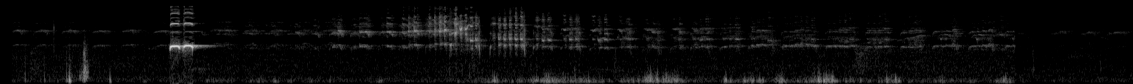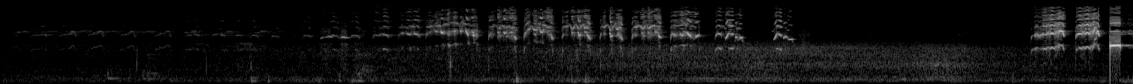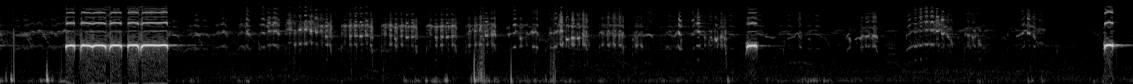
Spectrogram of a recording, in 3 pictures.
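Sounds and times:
kestrels calling: 0.7s - 12.4s, 13.0s - 19.4s, 21.6s - 33.9s
shrill whistle: 1.7s - 2.2s, 22.4s - 24.6s, 30.1s - 30.4s.

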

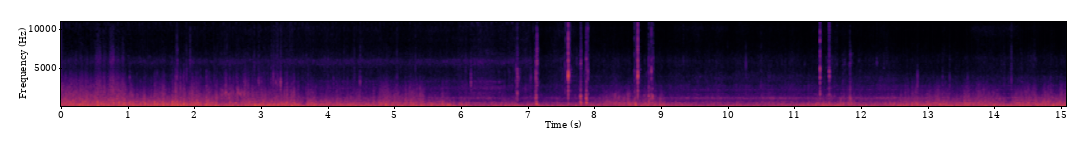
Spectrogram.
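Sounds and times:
bicycle tyre rumble: 0.0s - 15.0s
bike clicks and rattles: 0.0s - 15.0s.

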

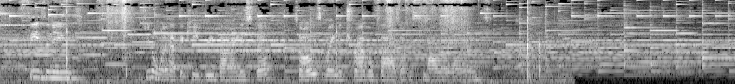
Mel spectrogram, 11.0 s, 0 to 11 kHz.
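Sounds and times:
bell-like melody: 0.0s - 11.0s.

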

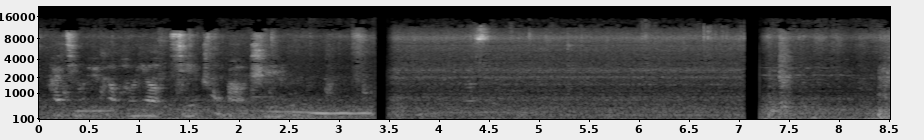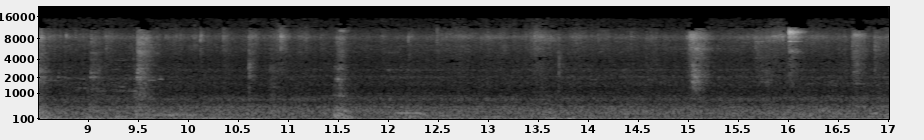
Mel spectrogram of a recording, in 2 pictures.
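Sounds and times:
train rumbling on rails: 0.0s - 17.0s.

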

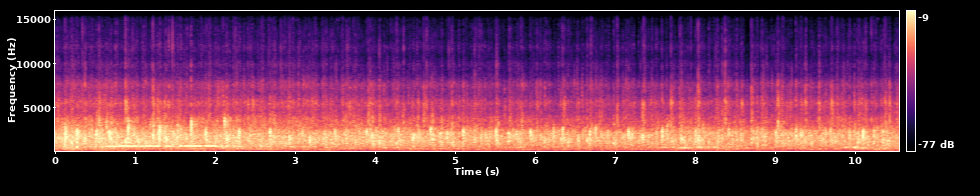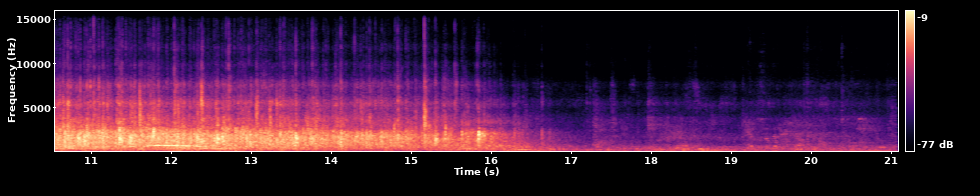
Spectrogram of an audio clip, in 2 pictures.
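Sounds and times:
audience applauding: 0.0s - 16.8s.

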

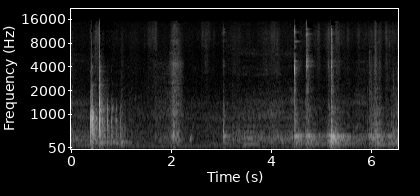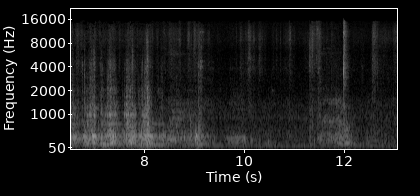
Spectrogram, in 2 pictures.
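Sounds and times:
metal clicks and knocks: 4.5s - 8.4s
lathe chuck rattling and scraping: 4.6s - 9.3s.

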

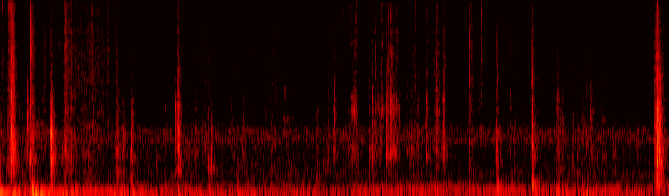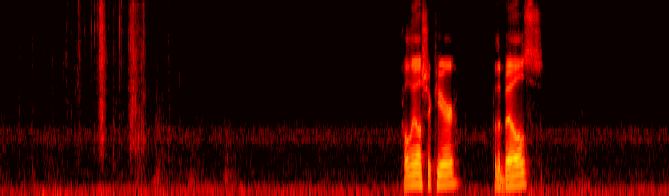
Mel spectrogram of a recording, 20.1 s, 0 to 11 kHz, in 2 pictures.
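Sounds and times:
foil wrapper crinkling and tearing: 0.0s - 2.0s, 4.9s - 7.8s, 10.4s - 12.8s.

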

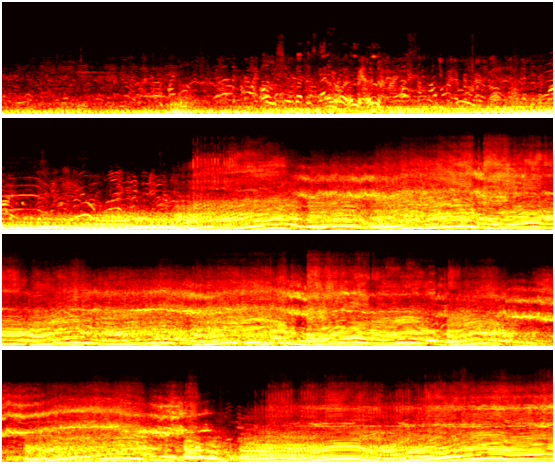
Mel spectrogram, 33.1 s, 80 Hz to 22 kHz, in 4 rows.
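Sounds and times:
car engine revving: 0.0s - 33.0s
tyres screeching on pavement: 10.5s - 33.0s.

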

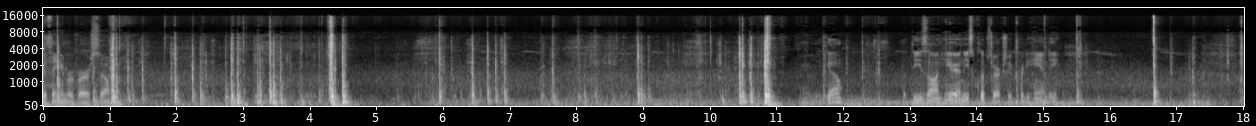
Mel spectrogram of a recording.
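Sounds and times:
tailgate latch clicks and rattles: 0.0s - 12.7s, 16.6s - 18.0s.

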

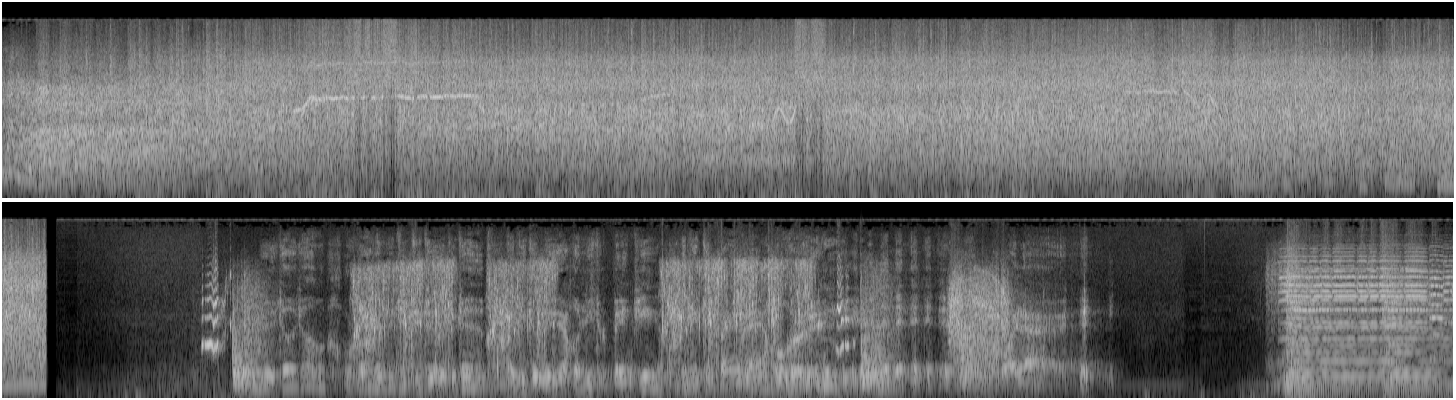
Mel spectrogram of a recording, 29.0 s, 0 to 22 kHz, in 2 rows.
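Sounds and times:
audience applauding: 0.0s - 15.0s
band playing: 11.8s - 15.0s, 27.2s - 29.0s.

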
